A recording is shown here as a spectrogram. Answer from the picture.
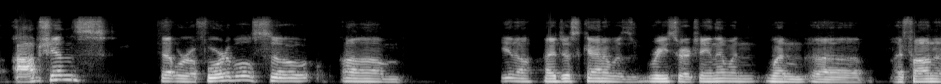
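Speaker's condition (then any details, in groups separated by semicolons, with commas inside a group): No condition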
